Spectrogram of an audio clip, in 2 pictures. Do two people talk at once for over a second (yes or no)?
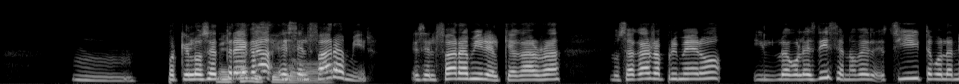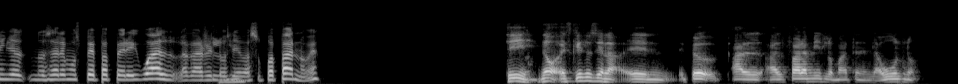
yes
